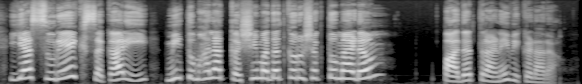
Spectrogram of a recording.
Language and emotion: Marathi, happy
